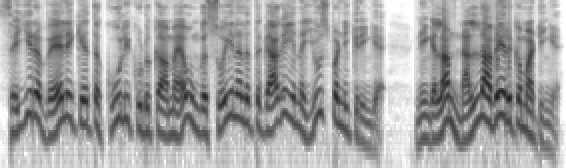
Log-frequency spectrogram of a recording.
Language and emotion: Tamil, angry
